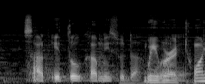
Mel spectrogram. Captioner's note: speaking foreign language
